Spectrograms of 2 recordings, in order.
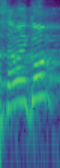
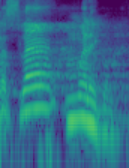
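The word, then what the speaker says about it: السلام عليكم: আমি বলবো ওয়ালাইকুম তুই মর কেউ যদি বলে সালাম আলাইকুম আপনি বলবেন তুই মর ওয়ালাইকুম আর যদি বলে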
